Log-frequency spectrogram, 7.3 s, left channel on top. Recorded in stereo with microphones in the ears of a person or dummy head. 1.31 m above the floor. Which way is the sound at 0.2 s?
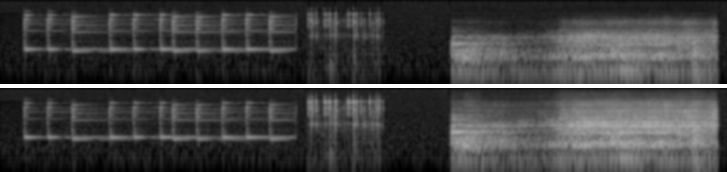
5° left (ahead or behind).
